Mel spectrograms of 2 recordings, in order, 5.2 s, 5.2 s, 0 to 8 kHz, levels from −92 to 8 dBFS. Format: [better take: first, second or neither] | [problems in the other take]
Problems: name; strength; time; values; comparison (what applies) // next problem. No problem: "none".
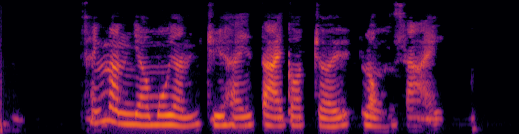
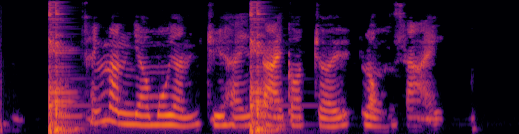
first | background sound (Thump, thud); 3 dB below the speech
